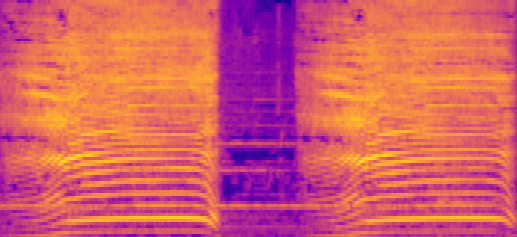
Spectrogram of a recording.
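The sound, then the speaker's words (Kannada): Two long, loud cow moos, each rising at the onset, holding a steady rich tone, then dropping at the close, with a brief quiet gap between them. “ಈ ಎಲ್ಲ ಪ್ರಾಣಿಗಳಲ್ಲಿಯೇ ಮನುಷ್ಯನಿಗೆ ಅತಿ ಆತ್ಮೀಯವಾದ ಪ್ರಾಣಿ ಎಂದರೆ ಆಕಳು ಮತ್ತು ಎತ್ತುಗಳು.”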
